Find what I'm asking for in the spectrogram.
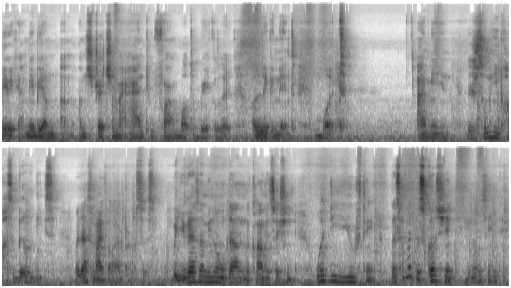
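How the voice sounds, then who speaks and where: Soft-spoken at a very fast pace, a man with a very deep, low pitch makes very wide pitch swings amid audible room echo. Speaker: wrestling commentary vlogger. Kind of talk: casual vlog commentary. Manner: quiet, soft-spoken; animated.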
